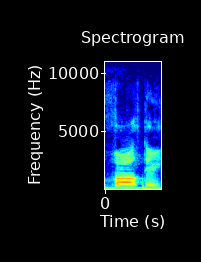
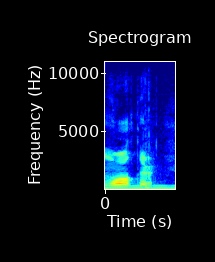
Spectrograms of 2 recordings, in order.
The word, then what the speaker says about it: Walter: Yes, it's pronounced Walter, you fucking idiots who call him Walter.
